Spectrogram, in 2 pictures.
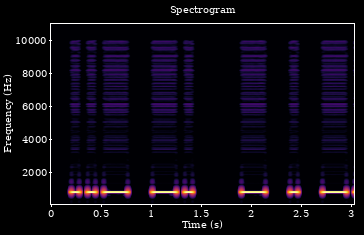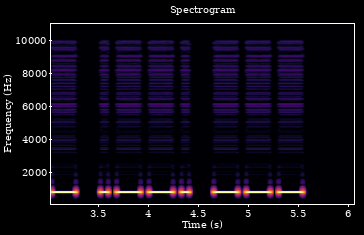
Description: Morse code, heard as a keyed tone, about 15 wpm, 800 Hz. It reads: UN TEMPO
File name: ITALIEN texte clair 1 vitesse 14 mots minute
